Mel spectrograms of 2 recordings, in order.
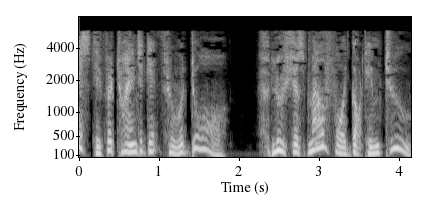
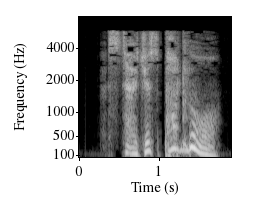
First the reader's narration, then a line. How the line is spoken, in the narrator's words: said Hermione breathlessly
